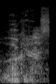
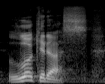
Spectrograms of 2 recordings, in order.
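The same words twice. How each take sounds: First: It is said in a gruff Batman voice. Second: It is read in a normal voice.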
